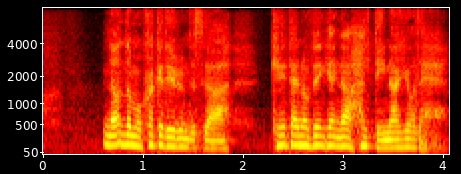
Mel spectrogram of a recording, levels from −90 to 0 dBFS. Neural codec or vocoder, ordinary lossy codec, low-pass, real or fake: codec, 16 kHz, 1 kbps, X-Codec, WavLM features, trained on Multilingual LibriSpeech; none; none; fake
